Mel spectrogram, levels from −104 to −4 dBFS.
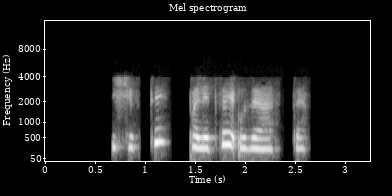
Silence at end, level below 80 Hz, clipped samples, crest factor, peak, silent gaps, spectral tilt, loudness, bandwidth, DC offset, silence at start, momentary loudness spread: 0.65 s; -64 dBFS; under 0.1%; 16 dB; -4 dBFS; 0.97-1.05 s, 1.26-1.44 s, 2.39-2.47 s; -10 dB/octave; -19 LUFS; 4.1 kHz; under 0.1%; 0.65 s; 15 LU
